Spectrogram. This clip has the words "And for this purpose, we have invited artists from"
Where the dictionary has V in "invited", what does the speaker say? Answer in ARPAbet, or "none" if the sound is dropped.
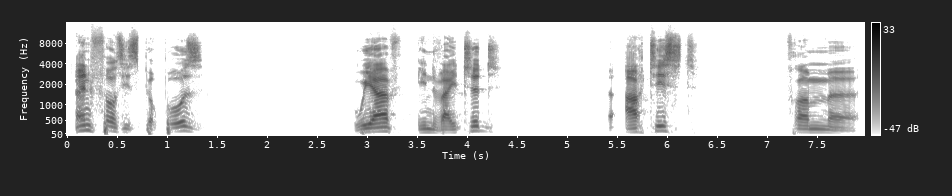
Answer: V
